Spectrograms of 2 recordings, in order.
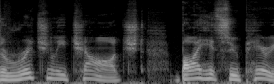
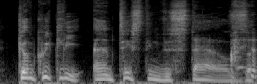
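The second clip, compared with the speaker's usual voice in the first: fake French accent throughout. Asked by the other speaker to redo the quote, put-on French accent. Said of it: "with a French accent, please".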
